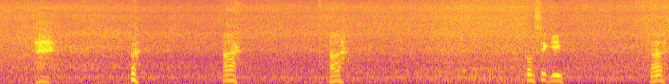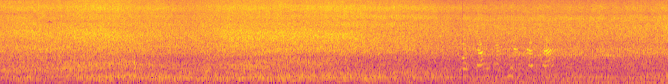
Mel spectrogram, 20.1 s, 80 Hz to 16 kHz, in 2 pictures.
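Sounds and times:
waterfall roaring: 0.0s - 20.0s.

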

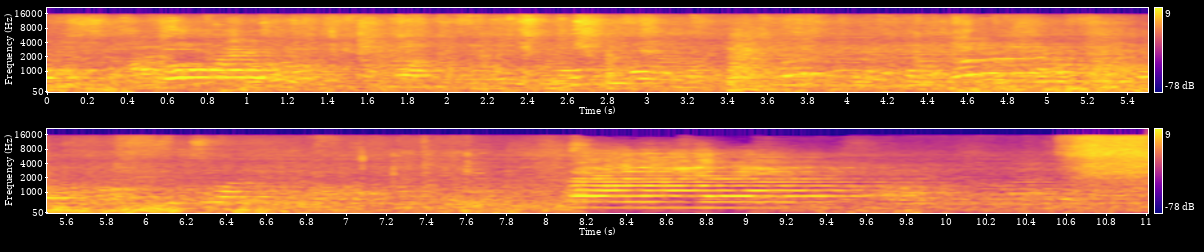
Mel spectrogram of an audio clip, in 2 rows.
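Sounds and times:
crowd noise: 0.0s - 11.0s
train horn blast: 8.1s - 9.8s.

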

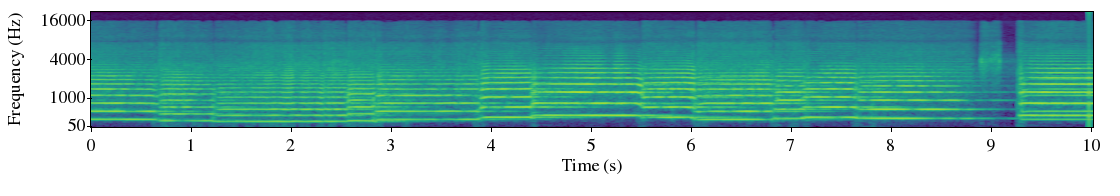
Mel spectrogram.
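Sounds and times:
brass melody in held notes: 0.0s - 10.0s.

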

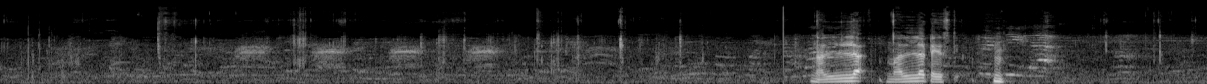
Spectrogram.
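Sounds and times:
chewing clicks: 0.0s - 9.1s, 10.9s - 12.0s
crow cawing: 2.4s - 5.1s, 5.8s - 6.3s.

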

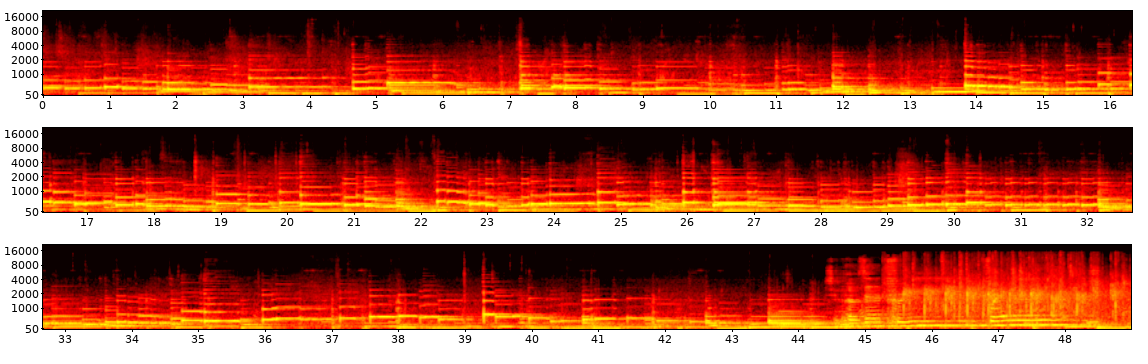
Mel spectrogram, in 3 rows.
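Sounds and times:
solo acoustic guitar jazz: 0.0s - 49.0s.

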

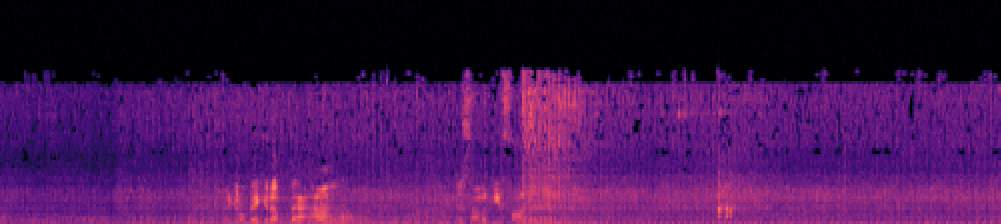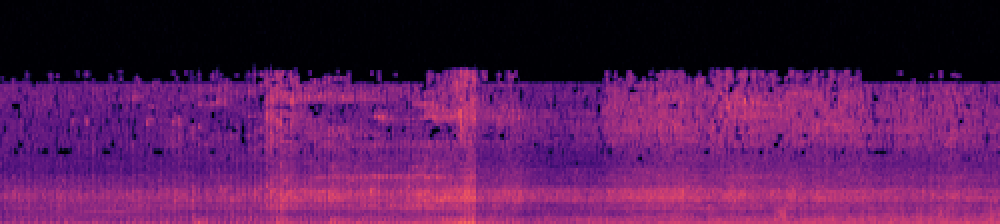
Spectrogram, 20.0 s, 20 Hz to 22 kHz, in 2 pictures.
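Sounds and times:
off-road vehicle engine: 0.0s - 20.0s.

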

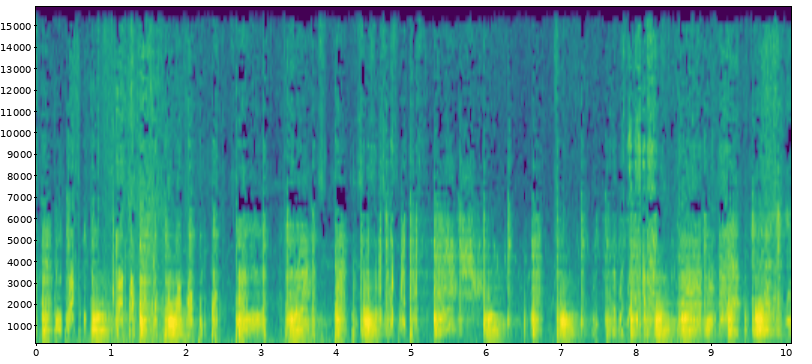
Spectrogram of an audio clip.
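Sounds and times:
vinyl scratching: 0.0s - 10.0s.

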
